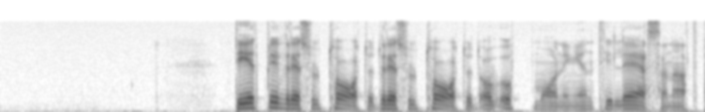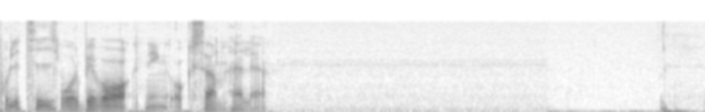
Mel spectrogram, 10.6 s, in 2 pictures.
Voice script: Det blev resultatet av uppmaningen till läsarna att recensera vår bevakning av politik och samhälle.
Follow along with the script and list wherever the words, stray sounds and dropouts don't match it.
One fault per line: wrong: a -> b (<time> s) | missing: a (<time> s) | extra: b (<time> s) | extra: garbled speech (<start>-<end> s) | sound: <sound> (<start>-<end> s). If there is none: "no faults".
extra: resultatet (2.9 s)
wrong: recensera -> politik (5.2 s)
missing: av politik (6.5 s)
